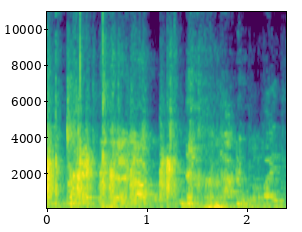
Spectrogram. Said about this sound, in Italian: Bravo. Un applauso.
